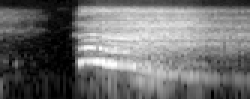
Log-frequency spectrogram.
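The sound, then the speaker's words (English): One long, deep breath from a person standing with eyes closed during a relaxation exercise. It is breathy and fairly loud, rising abruptly after a short silence and then slowly fading. “just close your eyes for a minute and take a few deep breaths.”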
